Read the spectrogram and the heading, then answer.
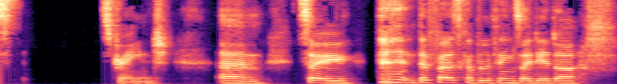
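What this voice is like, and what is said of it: Usual voice. Nothing is said of it.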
